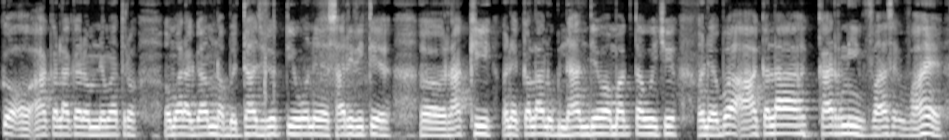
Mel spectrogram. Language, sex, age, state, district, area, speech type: Gujarati, male, 18-30, Gujarat, Surat, rural, spontaneous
